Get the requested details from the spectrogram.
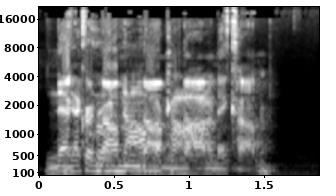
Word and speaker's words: Necronomicon: Necronomicon.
